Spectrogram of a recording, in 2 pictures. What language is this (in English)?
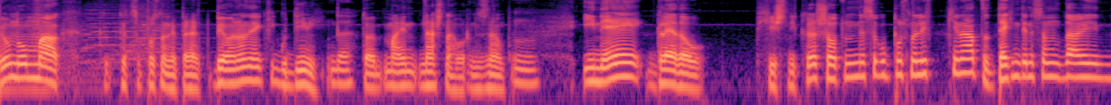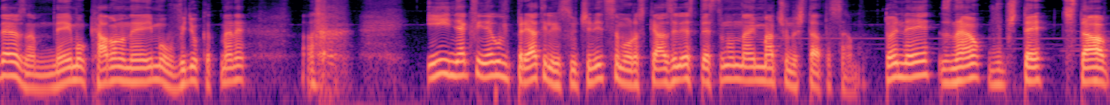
Bulgarian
